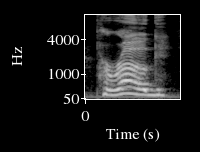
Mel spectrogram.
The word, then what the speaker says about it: pierog: i promise that see the polish version of it is spelled p-i-e-r-o-g okay and the plural is with an i at the end no i.e so it's like perrogue if you want one and it's pierogi for more than one in polish what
